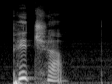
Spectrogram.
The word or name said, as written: pitcher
